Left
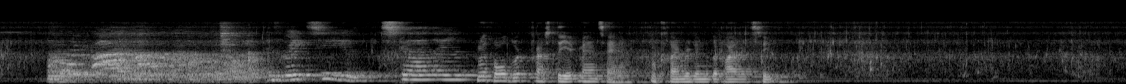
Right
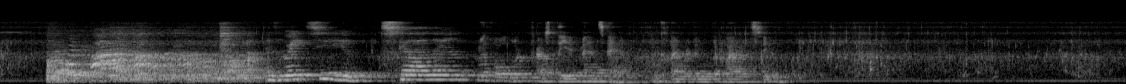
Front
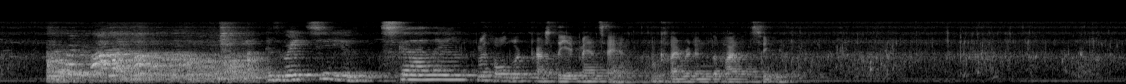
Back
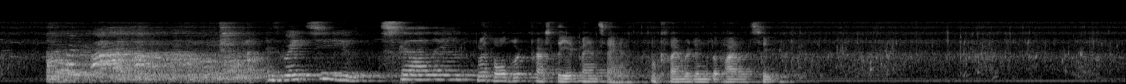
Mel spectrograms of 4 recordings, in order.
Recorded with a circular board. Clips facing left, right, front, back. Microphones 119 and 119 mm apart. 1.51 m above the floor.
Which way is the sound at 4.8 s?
125° left.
